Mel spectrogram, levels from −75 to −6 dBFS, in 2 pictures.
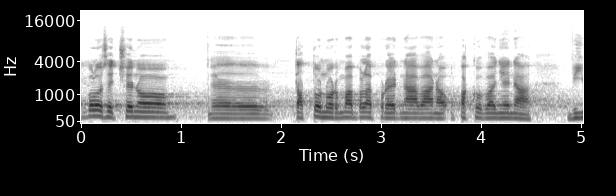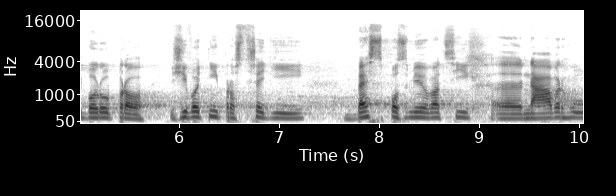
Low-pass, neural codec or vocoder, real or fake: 14.4 kHz; none; real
